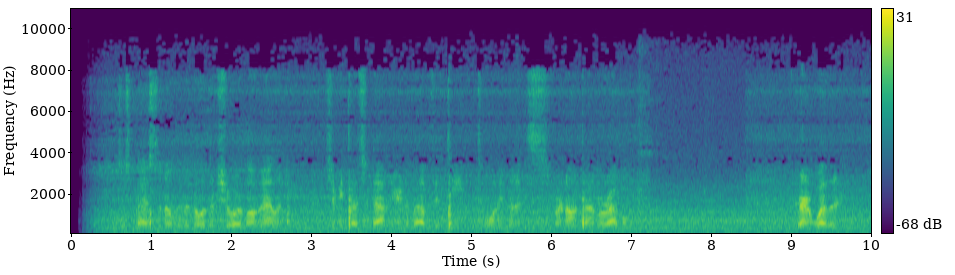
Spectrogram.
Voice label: Pilot Announce, Nearing landing, pilot announces speaks to passengers; Nearing landing, pilot announces speaks to passengers announcing weather, location, and asks the; Pilot Announcement During Flight; Airplane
